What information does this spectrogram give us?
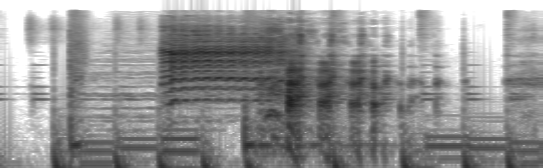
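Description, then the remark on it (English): A loud, quavering goat bleat sound effect cuts in over a steady thumping bass beat, one drawn-out cry lasting about a second in the middle of the music, marking a Goat of the Week award. “And Miss Sanaya, she's going to get Goat of the Week.”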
